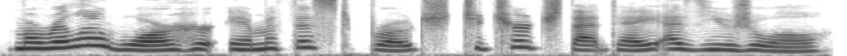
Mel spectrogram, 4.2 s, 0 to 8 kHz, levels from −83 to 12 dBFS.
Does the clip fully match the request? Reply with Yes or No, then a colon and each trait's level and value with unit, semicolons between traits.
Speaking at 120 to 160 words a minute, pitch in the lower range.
No: average, 155 wpm; very high, 260 Hz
